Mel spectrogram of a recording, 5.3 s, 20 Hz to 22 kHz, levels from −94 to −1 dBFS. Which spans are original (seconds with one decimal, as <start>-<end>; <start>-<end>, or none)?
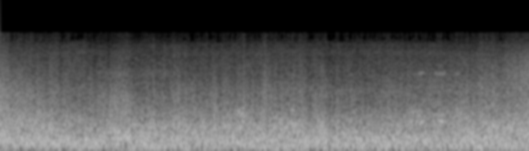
0.0-1.0; 1.7-5.3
